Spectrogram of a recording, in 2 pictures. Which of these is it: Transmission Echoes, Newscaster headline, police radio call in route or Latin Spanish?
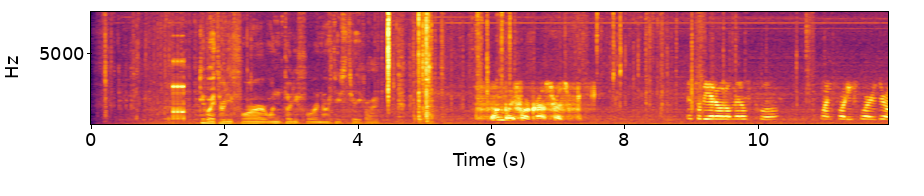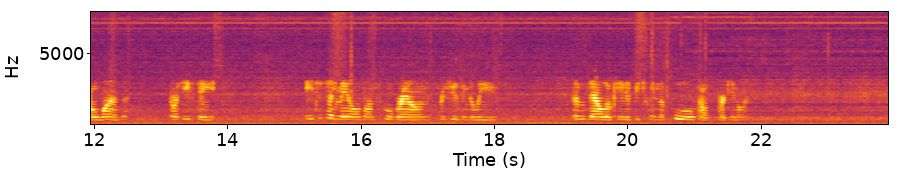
police radio call in route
